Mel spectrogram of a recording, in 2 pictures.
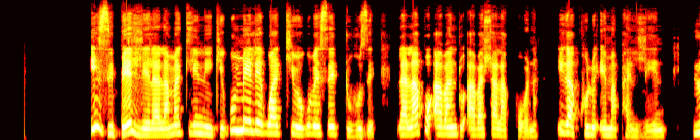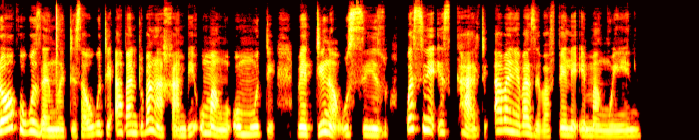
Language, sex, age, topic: North Ndebele, female, 36-49, health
